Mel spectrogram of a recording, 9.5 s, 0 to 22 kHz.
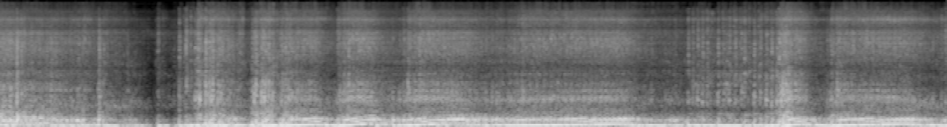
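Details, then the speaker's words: Former world-record Ford 300 inline-six race engine with Pro Stock Boss 302/351C head in a 23 Roadster, primed with alcohol: fires and runs with deep steady beat, blipped up and down a few times, clean and even; healthy. "I'm going to get Rob to come on in here and help me fire this thing up"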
